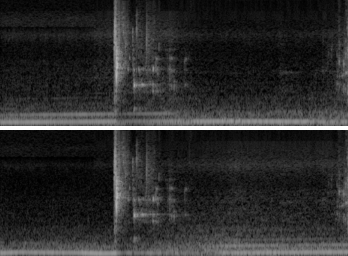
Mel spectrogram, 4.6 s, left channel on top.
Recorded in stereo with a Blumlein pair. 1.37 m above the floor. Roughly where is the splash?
Ahead.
